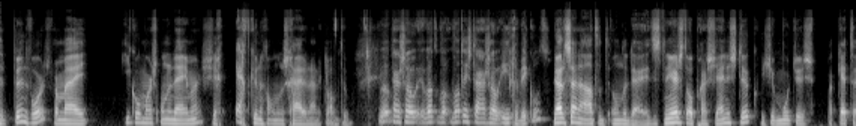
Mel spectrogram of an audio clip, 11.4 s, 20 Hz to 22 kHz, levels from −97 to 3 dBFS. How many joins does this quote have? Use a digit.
2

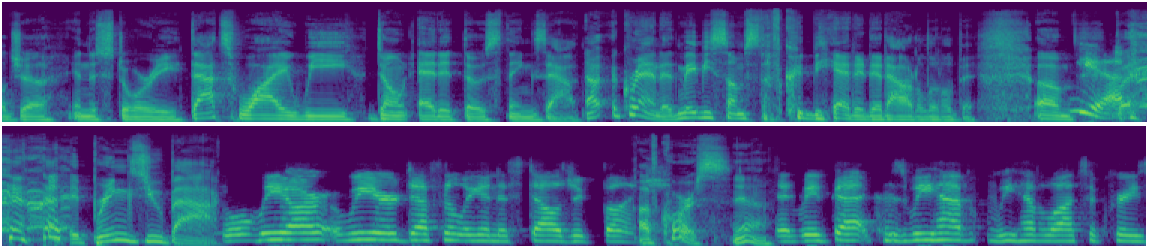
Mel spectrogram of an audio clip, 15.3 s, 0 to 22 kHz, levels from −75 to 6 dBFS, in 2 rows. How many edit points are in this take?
1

